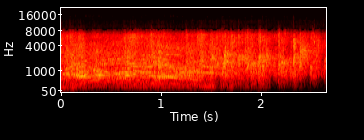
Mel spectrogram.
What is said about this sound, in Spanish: Alguien da un aplauso fuerte a Jesús. Vamos, alguien que tenga fe, que le dé un aplauso fuerte a Jesús y que grite doble porción.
